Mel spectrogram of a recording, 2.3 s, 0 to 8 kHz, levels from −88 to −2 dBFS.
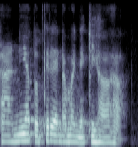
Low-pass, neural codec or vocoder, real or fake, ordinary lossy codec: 7.2 kHz; codec, 32 kHz, 1.9 kbps, SNAC; fake; none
